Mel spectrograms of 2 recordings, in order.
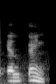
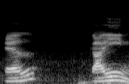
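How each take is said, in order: First: Said in the usual way. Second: অ্যালকাইন very slowly as "al... kain"; syllable-by-syllable term. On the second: Shown as a demonstration. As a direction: split অ্যালকাইন with a long gap before "kain". Teacher dictates the new term.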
